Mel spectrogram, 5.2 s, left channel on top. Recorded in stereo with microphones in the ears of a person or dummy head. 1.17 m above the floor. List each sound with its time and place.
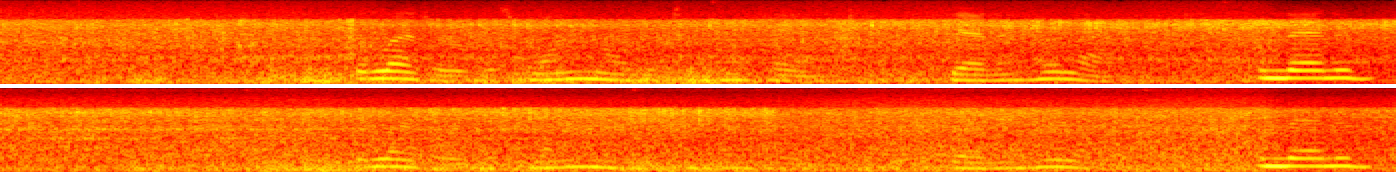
1.3 s a woman speaking: 45° left (ahead or behind)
